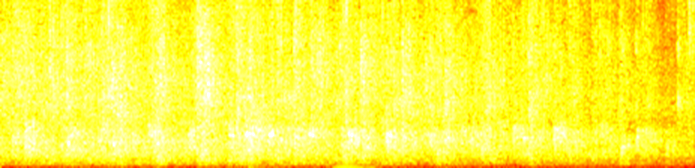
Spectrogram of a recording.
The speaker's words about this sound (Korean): 우리 하나님께 영광의 박수를 한번 올려드리겠습니다.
